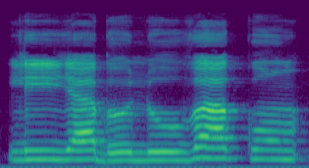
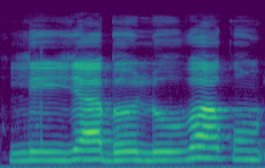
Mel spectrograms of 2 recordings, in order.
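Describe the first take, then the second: No difference in how they are said.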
